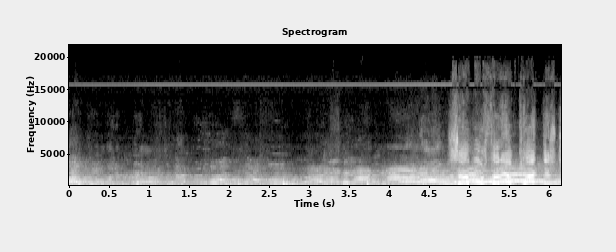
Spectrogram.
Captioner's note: crowd chatter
